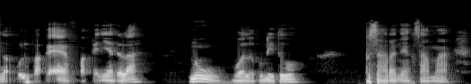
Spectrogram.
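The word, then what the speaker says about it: ν: tulisnya adalah bukan Via ini bacanya nu nu nu nu kayak tapi ada ekornya jadi gitu nah mu ini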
